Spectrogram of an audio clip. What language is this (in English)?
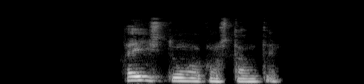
Galician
